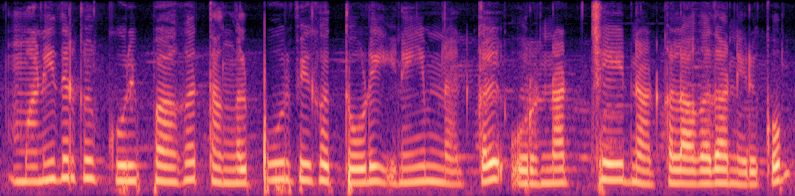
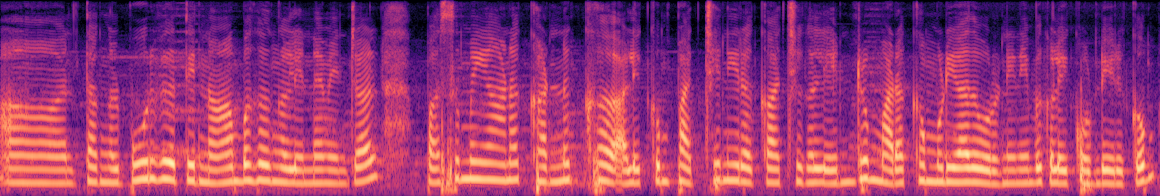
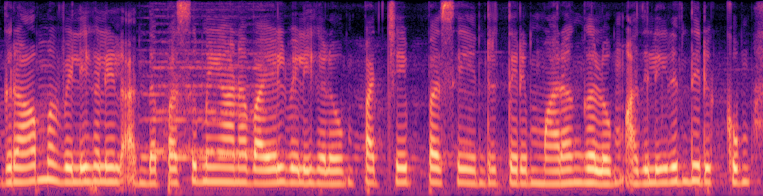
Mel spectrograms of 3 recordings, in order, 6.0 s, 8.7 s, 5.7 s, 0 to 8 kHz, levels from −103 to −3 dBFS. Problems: constant background noise, background conversations at intervals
